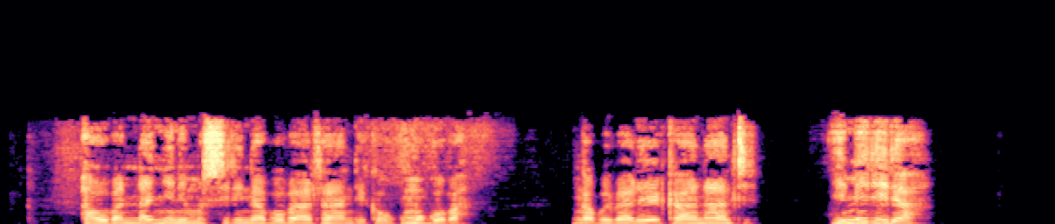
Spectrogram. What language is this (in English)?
Ganda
